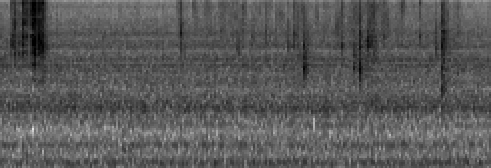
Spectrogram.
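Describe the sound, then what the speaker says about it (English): Hot water running from a kitchen tap while mixing chalk paint with plaster of Paris, a quiet steady stream hissing and splashing into a sink, with faint drips and clinks near the start. "We're going to turn on the hot water."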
